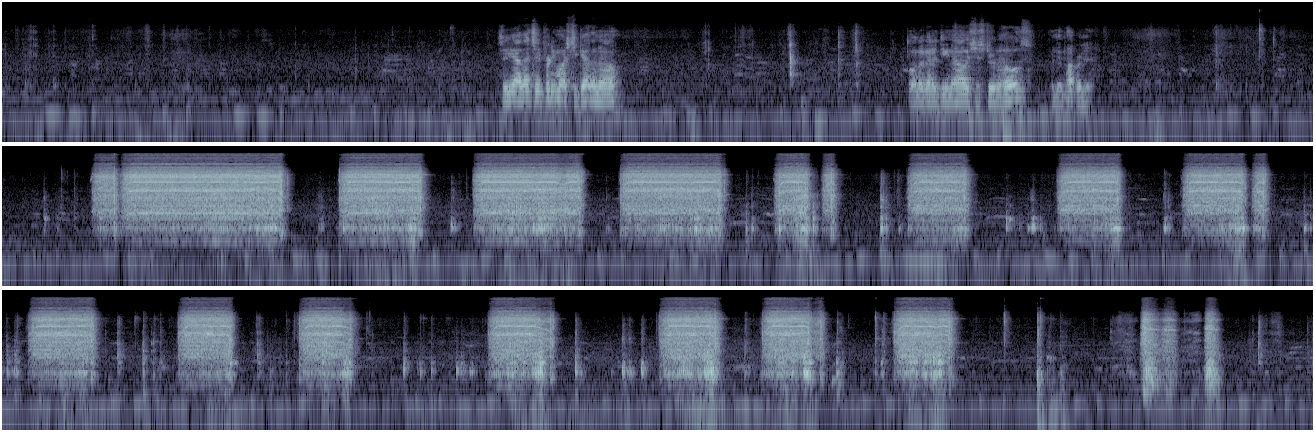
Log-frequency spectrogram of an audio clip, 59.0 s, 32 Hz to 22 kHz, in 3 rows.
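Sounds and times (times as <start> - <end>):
power drill drilling: 21.0 - 24.0, 24.7 - 26.0, 26.7 - 30.5, 31.2 - 32.2, 33.2 - 34.2, 35.5 - 36.5, 37.4 - 38.7, 39.7 - 40.8, 42.0 - 42.8, 43.8 - 44.6, 46.6 - 47.6, 49.2 - 50.1, 50.7 - 51.7, 52.7 - 53.6.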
